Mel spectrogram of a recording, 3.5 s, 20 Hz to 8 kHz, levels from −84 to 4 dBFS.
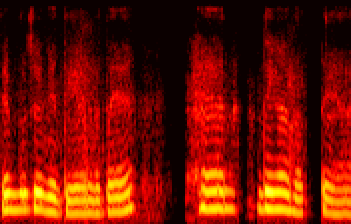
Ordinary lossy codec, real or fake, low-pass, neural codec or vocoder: Opus, 24 kbps; fake; 7.2 kHz; vocoder, 44.1 kHz, 128 mel bands, Pupu-Vocoder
